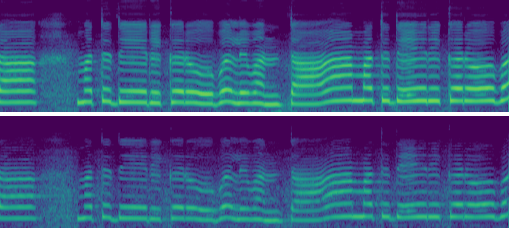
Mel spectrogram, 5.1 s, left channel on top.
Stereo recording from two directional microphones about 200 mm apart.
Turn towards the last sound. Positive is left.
turn(degrees=25)  # may be behind; listen again after turning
